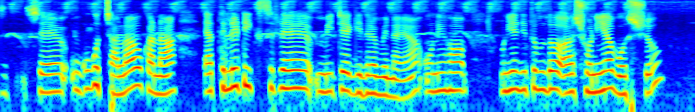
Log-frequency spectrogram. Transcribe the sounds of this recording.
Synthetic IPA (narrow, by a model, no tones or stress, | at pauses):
seuɡukut͡ʃalawkanaɛt̪ʰliʈiksɾemiʈeɡid̪ɾɔminajaʔuniɦɔ̃unijad͡ʒit̪umd̪ɔʃonijaboso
